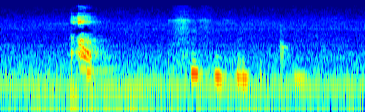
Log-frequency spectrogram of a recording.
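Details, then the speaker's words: A sharp hiccup catch followed by soft vocal sounds from a sleepy baby, steady background hum; infant hiccups. "You have hiccups, baby? You have hiccups? Huh? You have hiccups?"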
